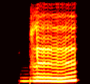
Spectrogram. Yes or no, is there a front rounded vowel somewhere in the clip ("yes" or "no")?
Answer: yes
